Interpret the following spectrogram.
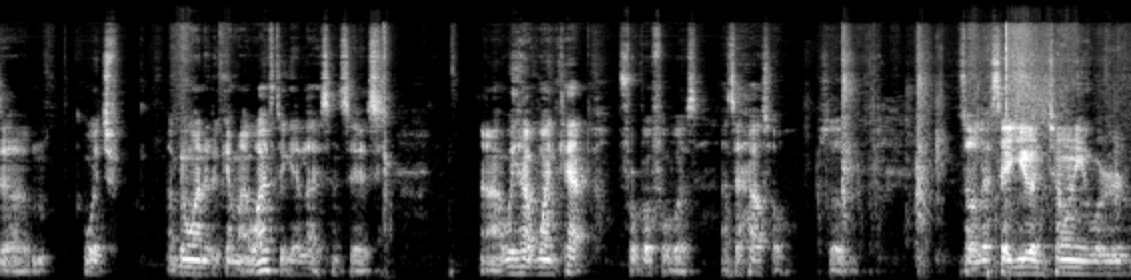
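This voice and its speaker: Low gravelly man, relaxed podcast talk. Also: unhurried, slight background noise. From Dominican Republic. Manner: relaxed, hesitant with many fillers and restarts. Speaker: podcast co-host. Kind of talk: casual chat.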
